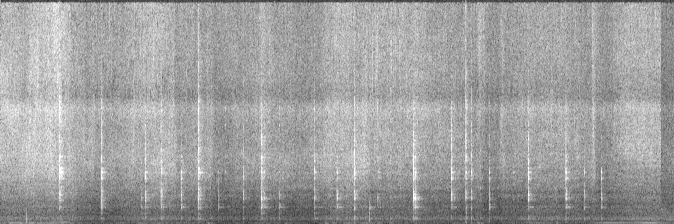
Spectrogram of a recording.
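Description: Wooden spatula stirring sliced onions in an aluminium pressure cooker: irregular light knocks and scrapes against the pot, one or two a second, over a faint frying hiss.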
